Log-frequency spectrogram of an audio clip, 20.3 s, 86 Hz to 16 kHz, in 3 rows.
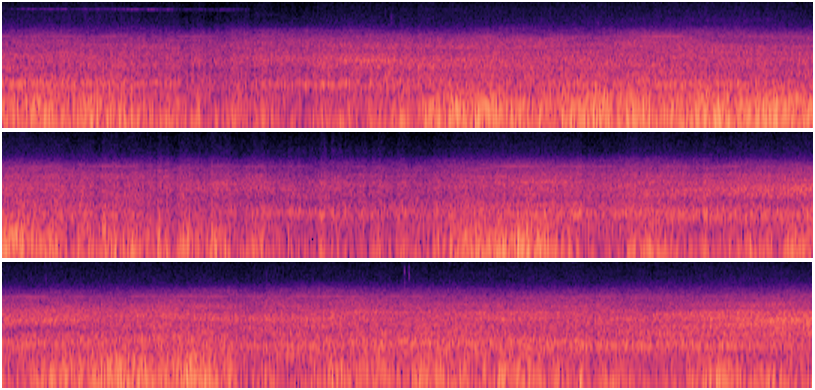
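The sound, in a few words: Boeing 777-300ER aircraft arriving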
